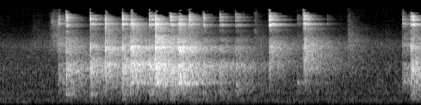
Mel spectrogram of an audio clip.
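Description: A ping-pong ball clicks back and forth on paddles and a table in a rally.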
